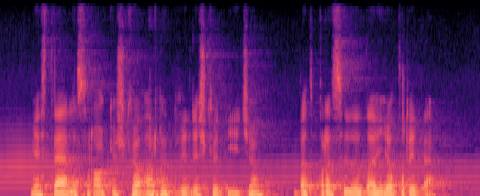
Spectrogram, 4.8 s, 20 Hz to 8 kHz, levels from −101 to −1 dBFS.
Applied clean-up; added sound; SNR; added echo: none; Trumpet; 19 dB; reverberation time 0.7 s.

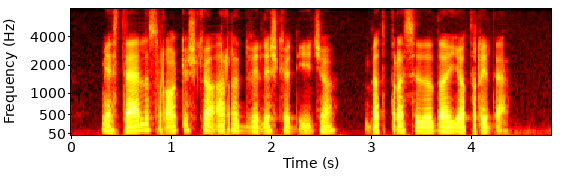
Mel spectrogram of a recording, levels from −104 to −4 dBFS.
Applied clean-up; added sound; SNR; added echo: none; none; none; none.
